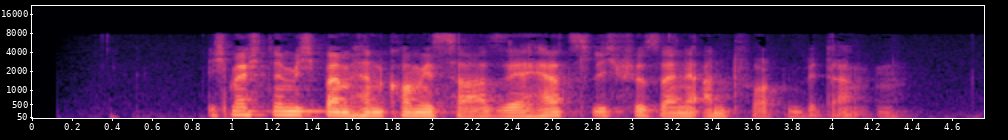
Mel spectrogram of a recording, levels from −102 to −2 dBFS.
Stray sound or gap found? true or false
false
